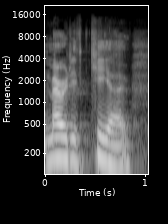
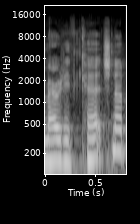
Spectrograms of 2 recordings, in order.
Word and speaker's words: Meredith Keough: people who led it Meredith Keough I've got to make sure I say her name Rex I keep saying Meredith Kercher by mistake it was that person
